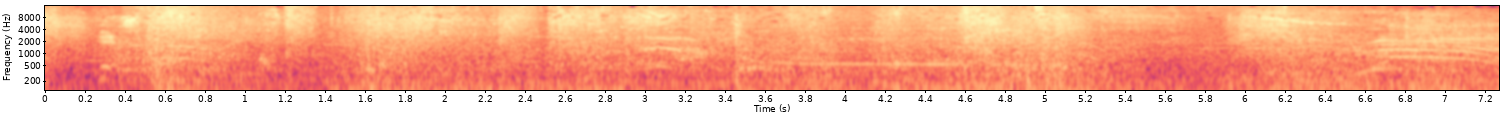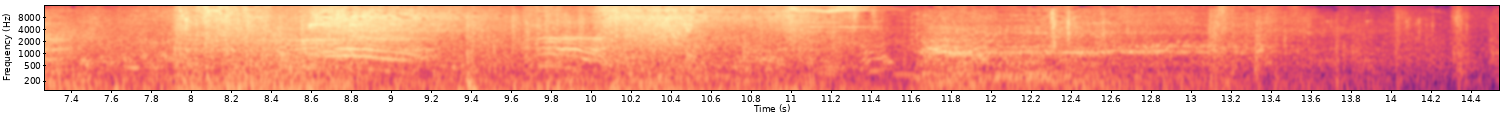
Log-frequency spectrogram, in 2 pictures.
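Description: Magic blasts boom and whoosh.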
